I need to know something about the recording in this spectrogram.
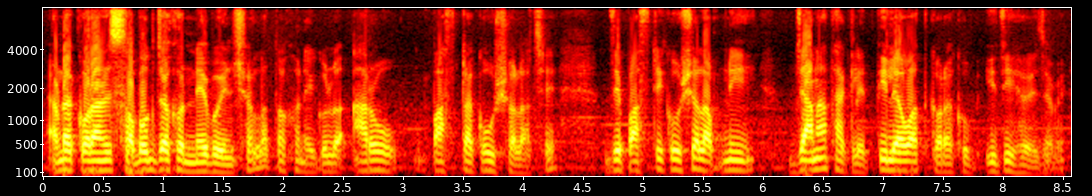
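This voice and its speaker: A man teaching a televised Quran reading class, patiently explaining and slowly sounding out each syllable. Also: medium pitch, steady tone. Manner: slow, drawn-out syllable-by-syllable sounding out. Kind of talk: TV classroom lesson.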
